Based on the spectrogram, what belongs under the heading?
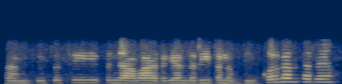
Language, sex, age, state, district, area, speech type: Punjabi, female, 30-45, Punjab, Mansa, urban, conversation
